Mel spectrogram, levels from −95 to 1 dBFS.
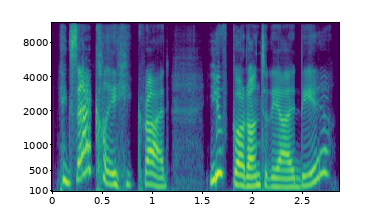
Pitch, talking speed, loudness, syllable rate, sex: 240 Hz, 165 wpm, -16 LUFS, 6.0 syllables/s, female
